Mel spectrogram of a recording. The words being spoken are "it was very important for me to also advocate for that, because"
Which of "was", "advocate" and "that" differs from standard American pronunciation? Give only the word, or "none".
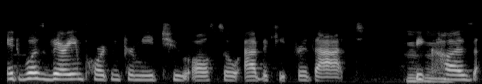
none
